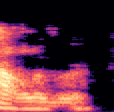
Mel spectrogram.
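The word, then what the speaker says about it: Taliaferro: 31st 1873 he says i was born in toler there's that spelling again because nobody knows how to spell that t-a-l-i-a f-e-r-r-o they don't know it's pronounced oliver tyler county georgia sixth district uh where brought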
